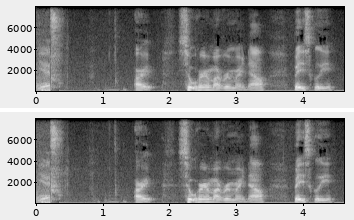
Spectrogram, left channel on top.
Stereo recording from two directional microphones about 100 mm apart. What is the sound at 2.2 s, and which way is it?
Speech, 10° left (ahead or behind).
